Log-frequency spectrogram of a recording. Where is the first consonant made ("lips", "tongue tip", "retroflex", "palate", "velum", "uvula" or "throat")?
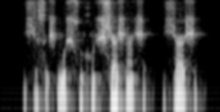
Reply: palate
